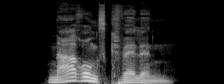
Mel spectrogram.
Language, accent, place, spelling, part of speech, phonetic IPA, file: German, Germany, Berlin, Nahrungsquellen, noun, [ˈnaːʁʊŋsˌkvɛlən], De-Nahrungsquellen.ogg
- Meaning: plural of Nahrungsquelle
